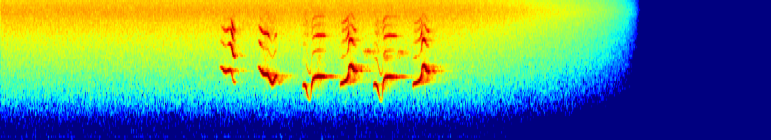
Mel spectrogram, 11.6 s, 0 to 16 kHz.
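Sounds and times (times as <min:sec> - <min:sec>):
spotted laughingthrush song of mellow whistled notes: 0:03.3 - 0:06.7.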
